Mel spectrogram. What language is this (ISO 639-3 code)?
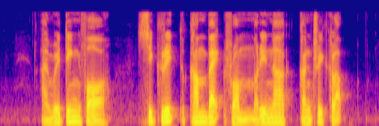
eng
